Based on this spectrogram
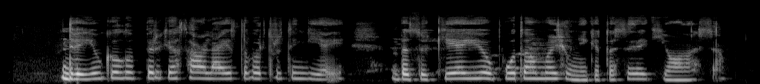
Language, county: Lithuanian, Vilnius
